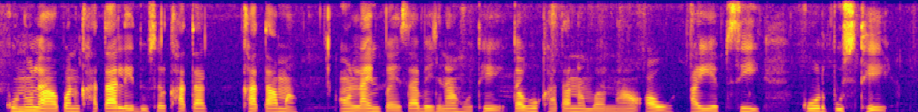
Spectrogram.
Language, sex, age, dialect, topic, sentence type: Chhattisgarhi, female, 18-24, Eastern, banking, statement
